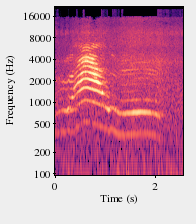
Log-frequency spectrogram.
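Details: Cats intimidating each other in a fight let out a strange sound, one loud wavering yowl that swells quickly, peaks just before one second, then trails off in a long lower moan.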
